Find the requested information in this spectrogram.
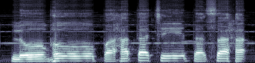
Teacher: మహాప్రాణి ప ఓకారంతో దీర్ఘంగా లోభో పహత చేతసః విసర్గ ఉచ్చారణ హ హస్వంగా చెప్పాలి · లోభో ఇక్కడ మహాప్రాణి భ ఓకారంతో దీర్ఘంగా.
